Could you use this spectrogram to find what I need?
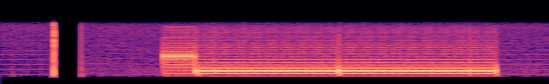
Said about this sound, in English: Guthrie Air, standby for tones.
